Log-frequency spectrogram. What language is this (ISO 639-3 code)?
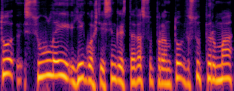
lit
